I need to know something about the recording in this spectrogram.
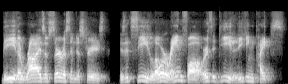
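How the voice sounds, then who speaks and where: A man's voice: on the high side, moderate pace. A male instructor running a quiz review game with a class, reading multiple-choice options aloud with a rising, questioning tone. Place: lecture classroom. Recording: echoey classroom.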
